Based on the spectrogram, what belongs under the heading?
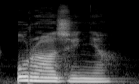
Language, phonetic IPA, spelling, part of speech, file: Ukrainian, [ʊˈraʒenʲːɐ], ураження, noun, Uk-ураження.ogg
- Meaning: impression (overall effect of something)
